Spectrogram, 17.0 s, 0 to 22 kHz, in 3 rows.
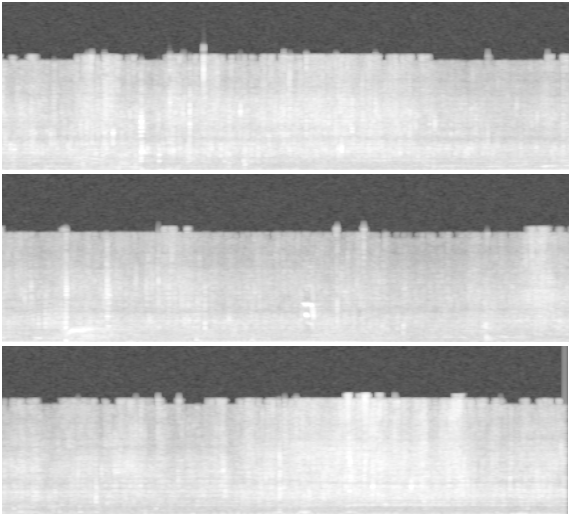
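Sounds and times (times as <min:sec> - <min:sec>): chicken sizzling in a pot: 0:00.0 - 0:17.0.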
